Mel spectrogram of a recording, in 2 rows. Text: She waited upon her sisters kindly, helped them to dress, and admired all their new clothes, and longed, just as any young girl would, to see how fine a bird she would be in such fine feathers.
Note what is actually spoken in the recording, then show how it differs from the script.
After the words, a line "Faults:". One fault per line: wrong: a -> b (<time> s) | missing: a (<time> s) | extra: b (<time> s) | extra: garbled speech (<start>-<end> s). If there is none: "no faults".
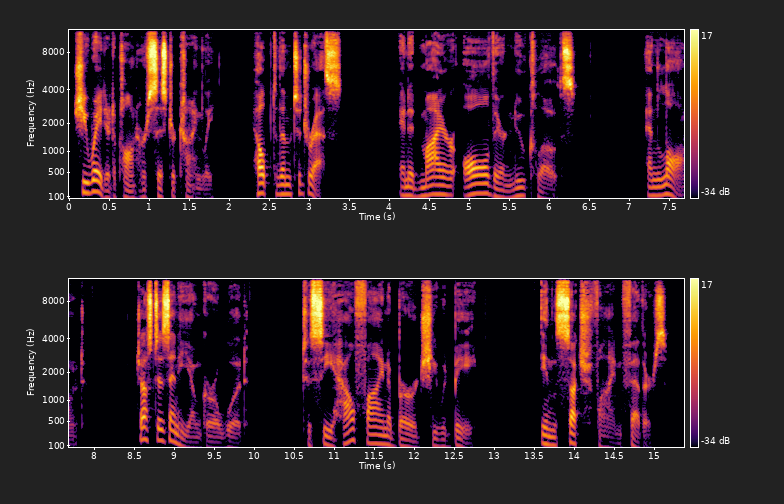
She waited upon her sister kindly, helped them to dress, and admire all their new clothes, and longed, just as any young girl would, to see how fine a bird she would be in such fine feathers.
Faults:
wrong: sisters -> sister (1.0 s)
wrong: admired -> admire (4.2 s)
